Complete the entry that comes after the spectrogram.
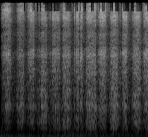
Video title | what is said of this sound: Stay Fresh Freeze Dryer - Unboxing, Setup, and Bread Run! | these two pieces of bread are completely dried. You can hear how crispy they are.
